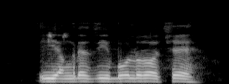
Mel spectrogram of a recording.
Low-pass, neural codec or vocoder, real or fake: 7.2 kHz; none; real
